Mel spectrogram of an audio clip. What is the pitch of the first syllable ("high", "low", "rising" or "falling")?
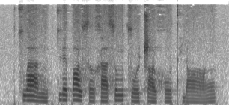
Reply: falling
